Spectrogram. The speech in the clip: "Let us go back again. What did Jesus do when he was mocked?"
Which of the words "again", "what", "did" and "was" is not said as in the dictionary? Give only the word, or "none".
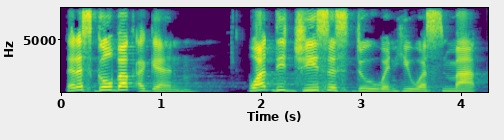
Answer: was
